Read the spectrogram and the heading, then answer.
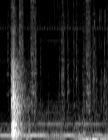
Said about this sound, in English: Oh, the ominous letter and self-slamming door weren't enough?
